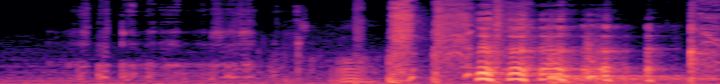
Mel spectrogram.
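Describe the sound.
Coughing after something got stuck in the throat while tasting a flavor: a few harsh, rough coughs in quick succession, followed by strained voiced sounds from the same person.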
